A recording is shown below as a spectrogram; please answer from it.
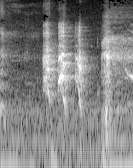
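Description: A woman laughing in short bursts, starting a little over half a second in and picking up again near the end.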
